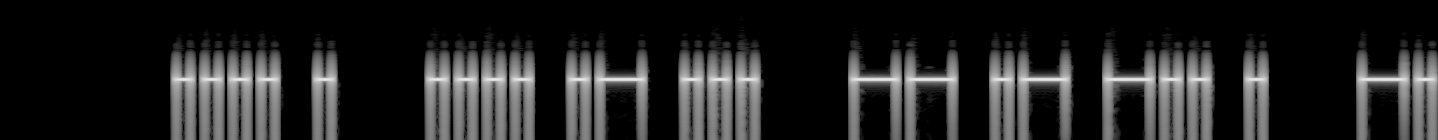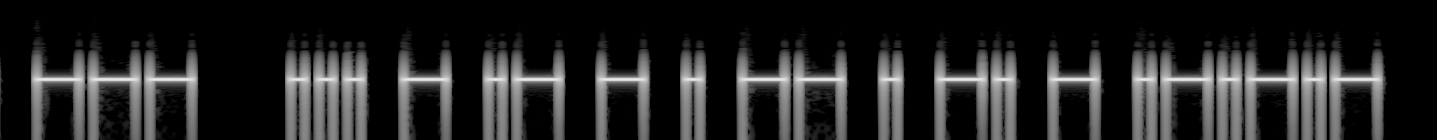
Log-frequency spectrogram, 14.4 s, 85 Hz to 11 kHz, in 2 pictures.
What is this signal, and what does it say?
Morse code, heard as a keyed tone, about 17 wpm, 700 Hz. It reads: HE HAS MADE NO STATEMENT.
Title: Sentences from Top 1200 Words 17wpm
